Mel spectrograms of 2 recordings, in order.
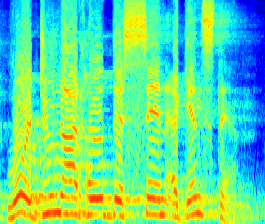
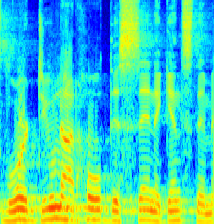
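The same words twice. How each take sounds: First: Higher, louder preacher's plea; impassioned preaching. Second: Said in the usual way. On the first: Acted. Preacher voicing Stephen's prayer to the congregation, impassioned. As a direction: proclaim Stephen's prayer to the church. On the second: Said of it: "he cried out with a loud voice".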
